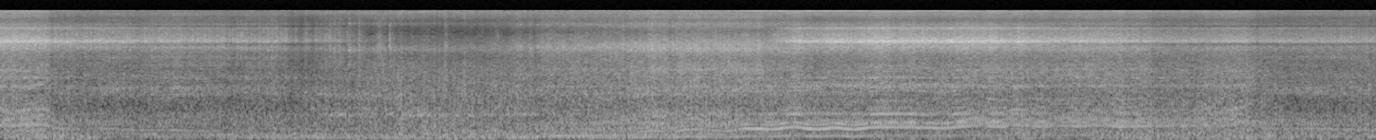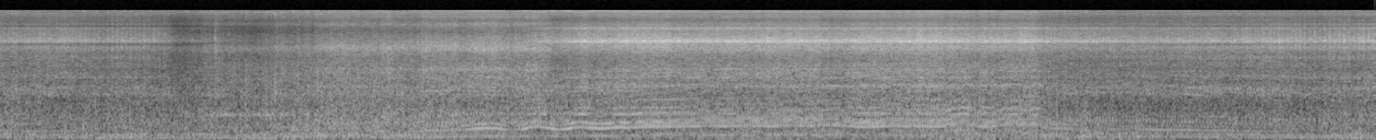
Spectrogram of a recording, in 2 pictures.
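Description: A race car engine roars loudly up close, revving up and down through the laps.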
